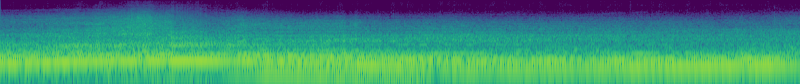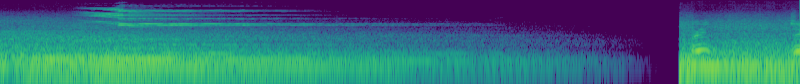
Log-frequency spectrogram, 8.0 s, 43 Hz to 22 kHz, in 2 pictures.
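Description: Toyota JZA80 Supra RZ-S with a 2JZ-GTE twin-turbo straight-six and 6-speed manual, engine running loud and close with a rising rev, then a fading idle and a brief cut to silence before it resumes, voices underneath.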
